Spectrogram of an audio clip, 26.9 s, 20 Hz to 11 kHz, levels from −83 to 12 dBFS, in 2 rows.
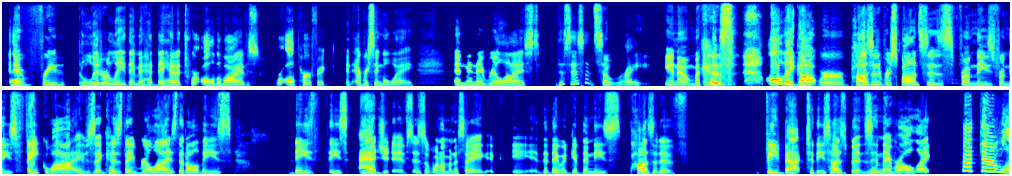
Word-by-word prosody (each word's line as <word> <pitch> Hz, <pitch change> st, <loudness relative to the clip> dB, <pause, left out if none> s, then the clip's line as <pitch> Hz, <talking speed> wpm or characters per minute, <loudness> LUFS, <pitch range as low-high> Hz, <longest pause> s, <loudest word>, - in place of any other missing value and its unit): every 250 Hz, +2 st, -1 dB, 0.2 s
literally, 230 Hz, -5 st, -2 dB
they 190 Hz, +2 st, -4 dB
n 185 Hz, -, -12 dB
had 190 Hz, -, -9 dB
they 200 Hz, +1 st, +1 dB
had 190 Hz, -2 st, 0 dB
it 180 Hz, -, -2 dB
to -, -, -9 dB
where -, -, -7 dB
all 230 Hz, +4 st, 0 dB
the 245 Hz, -, -4 dB
wives 180 Hz, -, -1 dB, 0.2 s
were -, -, -10 dB
all -, -, +1 dB
perfect -, -, -8 dB
in -, -, -8 dB
every 245 Hz, -, -1 dB
single 220 Hz, -7 st, -1 dB
way, -, -, -10 dB, 0.5 s
and 225 Hz, 0 st, +1 dB
then 220 Hz, 0 st, -6 dB
they 210 Hz, -1 st, 0 dB
realized, 195 Hz, -3 st, -4 dB, 0.2 s
"This 325 Hz, +7 st, -6 dB
isn't 400 Hz, +8 st, -7 dB
so 175 Hz, -1 st, -1 dB
great," 295 Hz, -, -13 dB, 0.2 s
you 205 Hz, 0 st, +3 dB
know, 190 Hz, -1 st, 0 dB
because 235 Hz, -, +6 dB, 0.4 s
all 320 Hz, +2 st, +8 dB
they 315 Hz, -3 st, +8 dB
got 270 Hz, 0 st, +6 dB
were 205 Hz, -6 st, +1 dB
positive 245 Hz, 0 st, +3 dB
responses 220 Hz, -3 st, 0 dB
from 205 Hz, -2 st, -4 dB
these 200 Hz, -1 st, -2 dB
from 225 Hz, -1 st, -8 dB
these 190 Hz, -1 st, 0 dB
fake 210 Hz, +4 st, +2 dB
wives, 190 Hz, +1 st, 0 dB
uh, 195 Hz, -1 st, +1 dB
'cause 205 Hz, -6 st, -2 dB
they 210 Hz, -1 st, 0 dB
realized 200 Hz, -4 st, 0 dB
that 190 Hz, -1 st, -5 dB
all 200 Hz, +2 st, -2 dB
these 200 Hz, -1 st, -5 dB, 0.8 s
these 245 Hz, -4 st, -3 dB
these 190 Hz, -1 st, -2 dB
adjectives 245 Hz, -, +2 dB
is 185 Hz, +3 st, -6 dB
what 185 Hz, -2 st, -8 dB
I'm 180 Hz, -, -3 dB
gonna 180 Hz, 0 st, -9 dB
say, 155 Hz, -4 st, -1 dB
i -, -, -10 dB, 0.3 s
eh 190 Hz, -1 st, -12 dB
that 195 Hz, -1 st, -9 dB
they 195 Hz, -1 st, 0 dB
would 185 Hz, 0 st, -10 dB
give 210 Hz, -2 st, -5 dB
them 200 Hz, -1 st, -5 dB
these 175 Hz, -2 st, -2 dB
positive 200 Hz, -5 st, -1 dB, 1.1 s
feedback 280 Hz, -, +3 dB
to -, -, -5 dB
these 195 Hz, 0 st, -3 dB
husbands, 220 Hz, -, -1 dB
and 280 Hz, -3 st, -7 dB
they 230 Hz, -1 st, +3 dB
were 220 Hz, 0 st, -4 dB
all 205 Hz, 0 st, -1 dB
like, 190 Hz, -1 st, -1 dB, 0.4 s
"But, -, -, +6 dB
they're 450 Hz, -3 st, +8 dB
205 Hz, 175 wpm, -23 LUFS, 190-240 Hz, 1.1 s, all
